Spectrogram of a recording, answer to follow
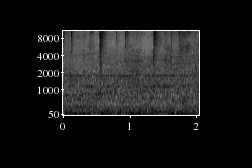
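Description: City street ambience: a steady low traffic rumble with music playing, and scattered short clicks.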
